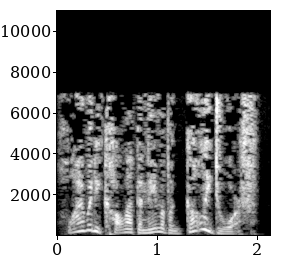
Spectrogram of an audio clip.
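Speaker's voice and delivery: demanding. A narrator's reading. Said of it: "Caramon demanded".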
